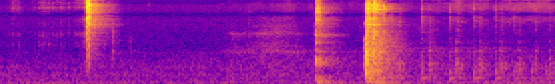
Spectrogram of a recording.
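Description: Shears cutting a taper on a leather lace: a single sharp snip, then two more crisp cuts close together with a short metallic rattle after, close and fairly quiet.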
